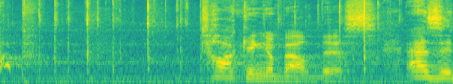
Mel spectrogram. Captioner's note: clicking, typing hard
